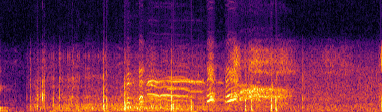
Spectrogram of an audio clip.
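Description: A skateboard clacks against the ground.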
